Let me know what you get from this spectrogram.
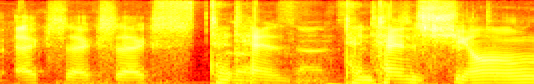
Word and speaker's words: XXXTentacion: We got fucking, I never know how to say his fucking name, XXX Tentacion.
